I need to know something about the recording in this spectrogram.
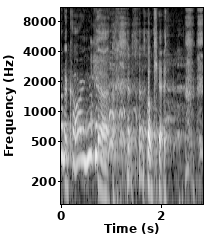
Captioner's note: chuckles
